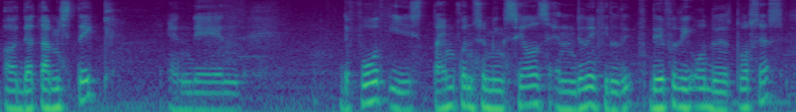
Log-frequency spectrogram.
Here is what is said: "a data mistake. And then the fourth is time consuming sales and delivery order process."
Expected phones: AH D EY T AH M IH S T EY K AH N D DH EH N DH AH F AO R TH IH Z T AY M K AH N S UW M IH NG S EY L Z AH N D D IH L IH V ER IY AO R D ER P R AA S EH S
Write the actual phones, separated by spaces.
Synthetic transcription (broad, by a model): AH D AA T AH M IH S T EY K AH N D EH N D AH F AO R T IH S T AY M K AH N S UW M IH NG S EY L S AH N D D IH L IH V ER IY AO L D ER P R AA S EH S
